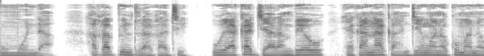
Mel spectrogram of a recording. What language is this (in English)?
Shona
